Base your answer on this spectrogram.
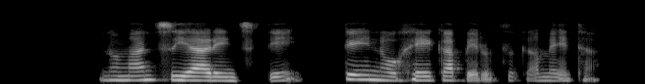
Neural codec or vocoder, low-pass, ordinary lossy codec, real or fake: codec, 24 kHz, 1.2 kbps, DualCodec; 7.2 kHz; Opus, 32 kbps; fake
